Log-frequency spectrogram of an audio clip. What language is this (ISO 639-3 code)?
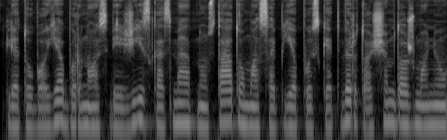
lit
